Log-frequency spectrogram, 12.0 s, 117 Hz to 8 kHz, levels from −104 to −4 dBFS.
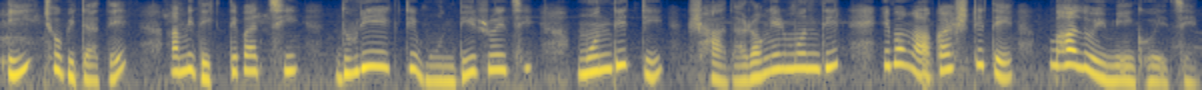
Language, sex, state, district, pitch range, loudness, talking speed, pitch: Bengali, female, West Bengal, Jalpaiguri, 210-325 Hz, -18 LUFS, 90 wpm, 275 Hz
